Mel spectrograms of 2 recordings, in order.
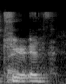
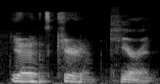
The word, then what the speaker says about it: Kieran: It's Kieran. Kieran.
